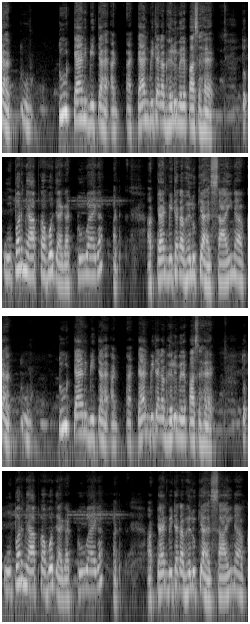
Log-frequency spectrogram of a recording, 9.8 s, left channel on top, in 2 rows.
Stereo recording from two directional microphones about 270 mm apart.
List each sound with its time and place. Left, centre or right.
1.1 s speech: left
